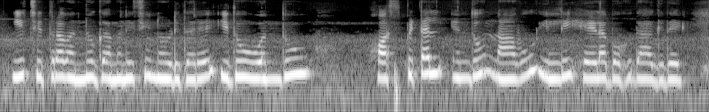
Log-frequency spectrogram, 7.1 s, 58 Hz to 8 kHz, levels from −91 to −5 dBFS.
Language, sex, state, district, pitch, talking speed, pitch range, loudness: Kannada, female, Karnataka, Bangalore, 265 Hz, 95 wpm, 255-285 Hz, -13 LUFS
